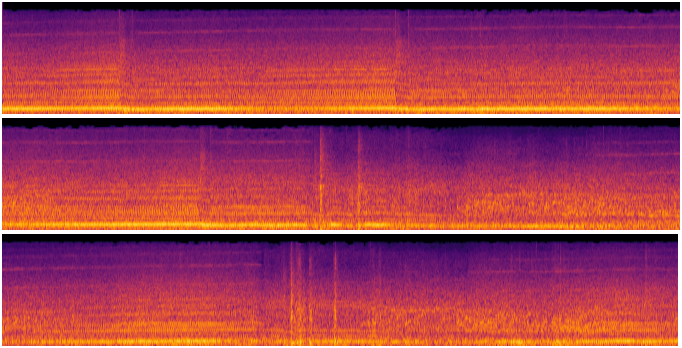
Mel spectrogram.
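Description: A racing car engine drones loudly at high revs, shifting gears with sudden drops in pitch.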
